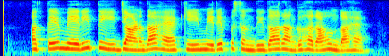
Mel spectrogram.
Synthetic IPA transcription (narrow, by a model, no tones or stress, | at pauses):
ət̪eːmeːɾiːt̪iːd͡ʒaːɳd̪aːɦɛːkɪmeːɾeːpəsənd̪iːd̪aːɾəŋɡɦəɾaːɦʊ̃nd̪aːɦɛː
